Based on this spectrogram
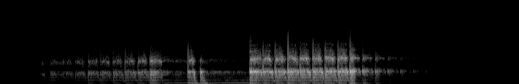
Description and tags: Whoosh StutterMuted ER SFX 13
chopped, transition, woosh, soft, choppy, swish, stutter, chop, whoosh, long, air, swosh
